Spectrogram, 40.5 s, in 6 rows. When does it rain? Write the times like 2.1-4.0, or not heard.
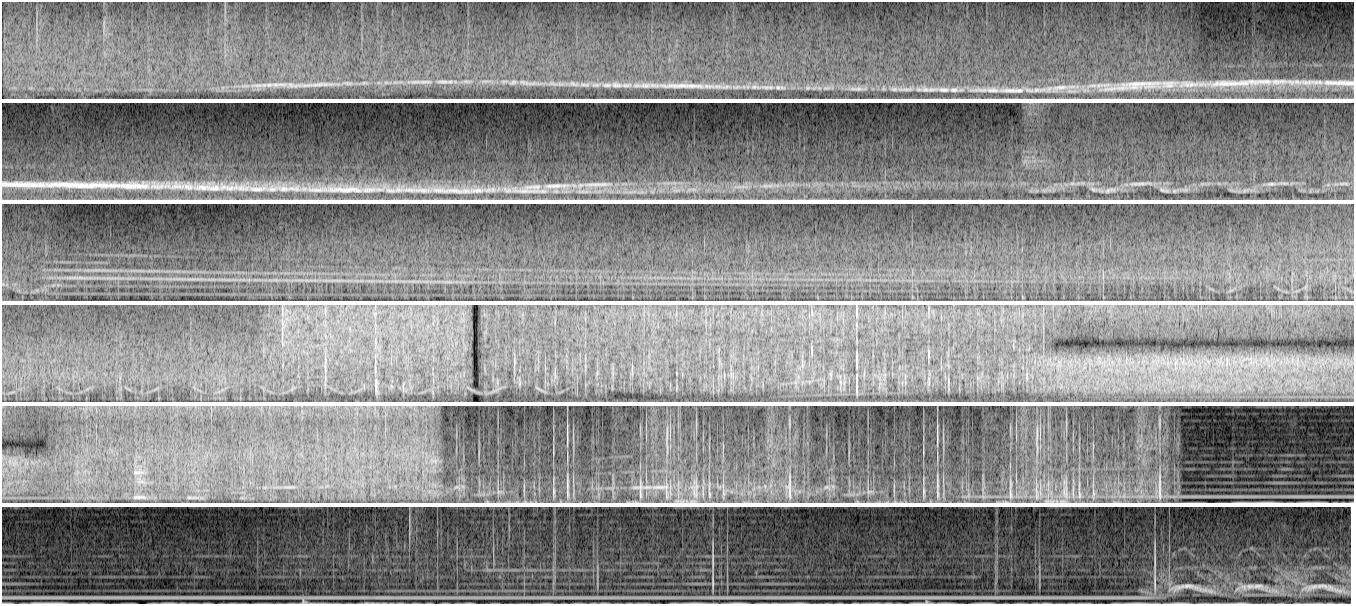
0.0-40.5.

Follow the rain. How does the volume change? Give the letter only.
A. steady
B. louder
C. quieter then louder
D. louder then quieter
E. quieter
D.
